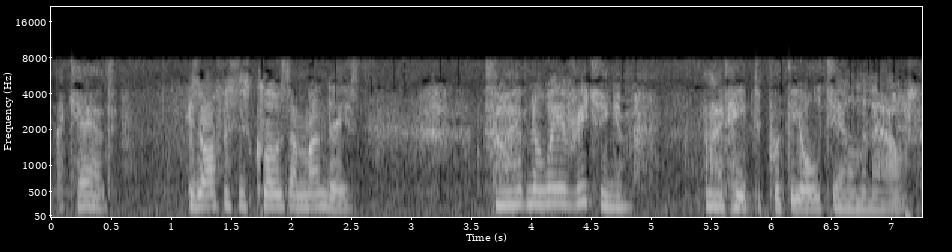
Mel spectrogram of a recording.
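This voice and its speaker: Woman acting an innocent, high-voiced young woman. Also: normal speed, pauses often, fairly bright tone, lightly acted. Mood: apologetic. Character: innocent, eager, polite young woman houseguest. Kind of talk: 1970s radio drama acting. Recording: muffled, noisy vintage radio broadcast.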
